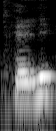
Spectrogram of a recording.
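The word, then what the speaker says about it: phthalic: जहां पर pH silent होता है तो इस कंपाउंड को कॉमन नेम में आइसोथैलिक एसिड बोलते हैं।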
